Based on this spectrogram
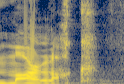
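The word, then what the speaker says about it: Marloch: now you know the seal and this name Mar lock which is spelt ma r l o CH since you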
